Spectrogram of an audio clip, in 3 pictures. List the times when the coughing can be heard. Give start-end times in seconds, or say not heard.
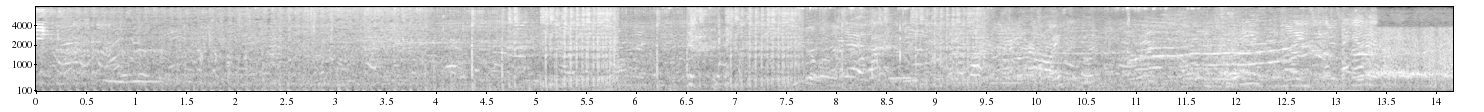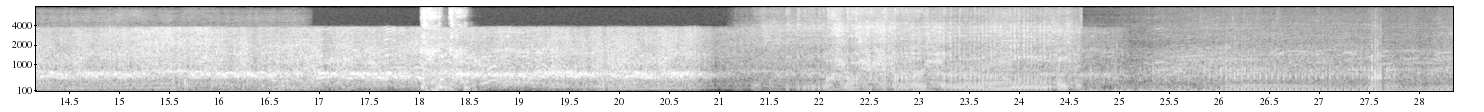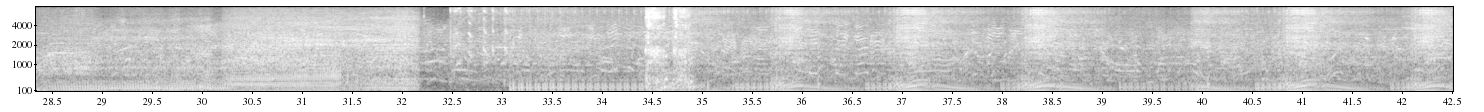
18.0-18.6, 34.4-35.0.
